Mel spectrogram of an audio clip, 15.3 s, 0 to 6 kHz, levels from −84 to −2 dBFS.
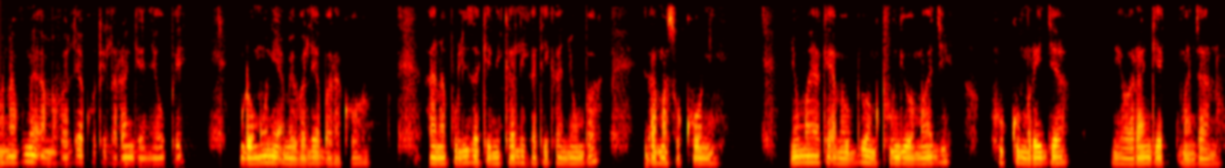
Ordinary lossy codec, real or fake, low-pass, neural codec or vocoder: Opus, 24 kbps; real; 5.4 kHz; none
